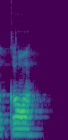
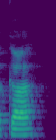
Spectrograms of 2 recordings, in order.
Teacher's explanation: اور آخری جو ہم آواز حروف ہے وہ ہے بڑا قاف اور چھوٹا کاف، یعنی کہ قاف، کاف۔ نقطوں والے قاف کو آپ بھرے منہ سے پڑھیں گے، جو چھوٹا کاف ہے آپ نے اس کو خالی منہ سے پڑھنا ہے، یعنی کہ قاف زبر قا، کاف زبر کا، قا کا، قا کا۔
